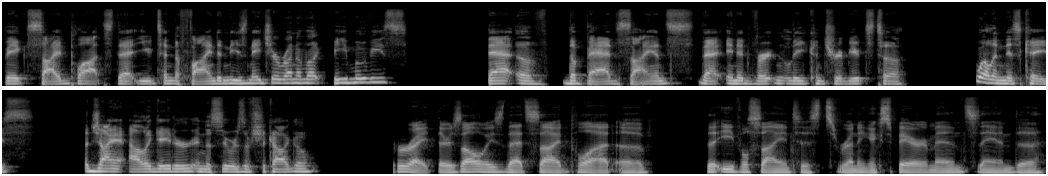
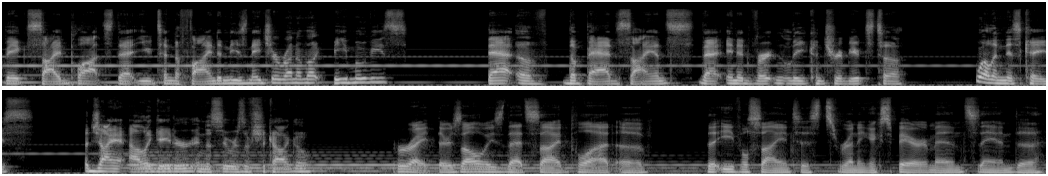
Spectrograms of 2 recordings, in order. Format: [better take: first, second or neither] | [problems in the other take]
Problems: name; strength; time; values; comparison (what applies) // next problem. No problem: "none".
first | background music; noticeable; throughout; 10 dB below the speech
